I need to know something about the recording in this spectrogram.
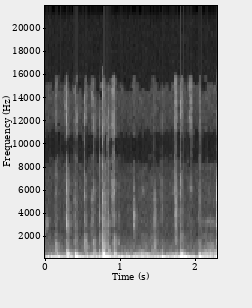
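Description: Long fingernails clicking and tapping on a hard tabletop as fingers press a flattened piece of modeling clay: a few faint, irregular taps.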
